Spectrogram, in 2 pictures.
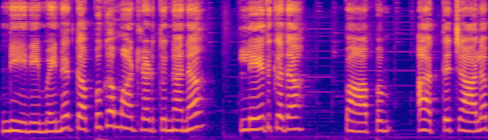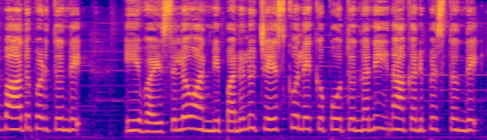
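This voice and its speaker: A woman voicing a cheerful, respectful young woman in an animated moral story. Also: high-pitched, moderate pace, soft background music, natural voice. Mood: eager, persuading. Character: brave, cheerful, respectful young woman, a helpful house guest.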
